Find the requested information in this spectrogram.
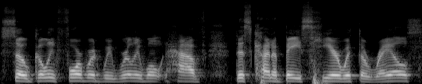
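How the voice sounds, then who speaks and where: Against a quiet background, a man with an ordinary speaking voice and a fairly high pitch speaks at a fairly slow pace. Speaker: camera workshop instructor. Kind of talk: tutorial.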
